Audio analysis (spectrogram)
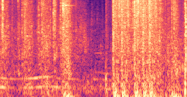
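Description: Rapid gunfire from shooting zombies in a Malaysian zombie survival video game, bursts crackling through most of the clip with a louder blast at the end, mixed with game noise and faint voices.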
